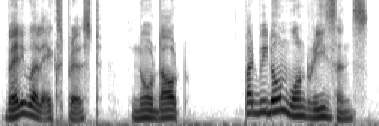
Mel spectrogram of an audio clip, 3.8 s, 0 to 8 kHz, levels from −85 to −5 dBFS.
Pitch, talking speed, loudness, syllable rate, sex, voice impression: 155 Hz, 160 wpm, -18 LUFS, 5.0 syllables/s, male, masculine, very adult-like, middle-aged, thick, slightly tensed, slightly weak, slightly bright, hard, clear, fluent, slightly cool, very intellectual, sincere, calm, slightly mature, slightly friendly, unique, slightly wild, slightly kind, modest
